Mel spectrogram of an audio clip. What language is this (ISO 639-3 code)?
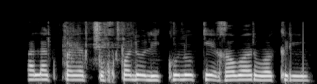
pus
